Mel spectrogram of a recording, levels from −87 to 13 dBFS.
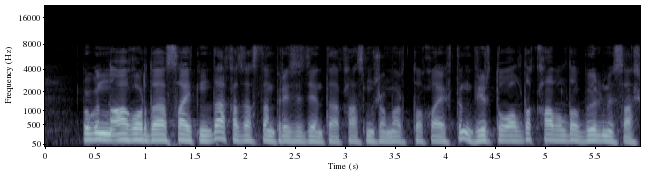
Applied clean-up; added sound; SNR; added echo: none; none; none; none.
